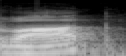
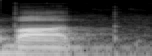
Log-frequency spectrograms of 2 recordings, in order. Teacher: ऊपर वाले दांतों के बाहरी हिस्से को जब निचले ओठ का भीतरी भाग स्पर्श करता है तब व की ध्वनि निकलती है पर ब का उच्चारण दोनों होठों के जुड़ने पर होता है यानी ब का जो है उच्चारण दोनों ओठों के जुड़ने पर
